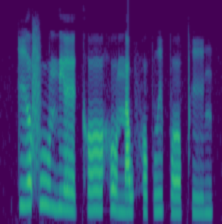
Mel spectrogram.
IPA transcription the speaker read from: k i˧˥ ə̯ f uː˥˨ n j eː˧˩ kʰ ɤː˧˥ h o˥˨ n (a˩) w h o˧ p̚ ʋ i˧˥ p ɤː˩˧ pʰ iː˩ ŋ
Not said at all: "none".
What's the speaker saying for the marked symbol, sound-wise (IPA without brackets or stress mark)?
a˩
